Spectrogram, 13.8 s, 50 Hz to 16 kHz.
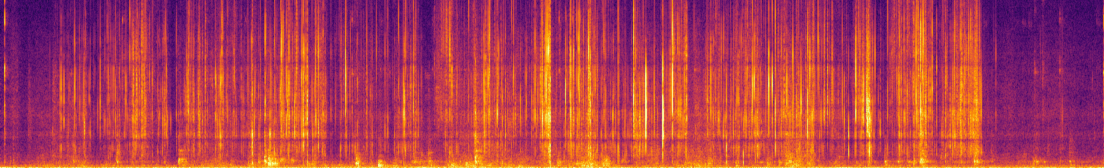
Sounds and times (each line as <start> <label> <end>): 0.6 Wrapping something in a plastic bag/ziplock 12.3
